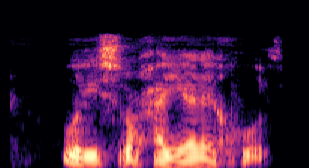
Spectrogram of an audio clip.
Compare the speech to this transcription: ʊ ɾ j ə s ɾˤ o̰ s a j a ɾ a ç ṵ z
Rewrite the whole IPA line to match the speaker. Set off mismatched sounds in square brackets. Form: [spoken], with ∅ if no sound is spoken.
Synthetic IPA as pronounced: ʊ ɾ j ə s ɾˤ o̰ [ħ] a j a ɾ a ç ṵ [ð]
